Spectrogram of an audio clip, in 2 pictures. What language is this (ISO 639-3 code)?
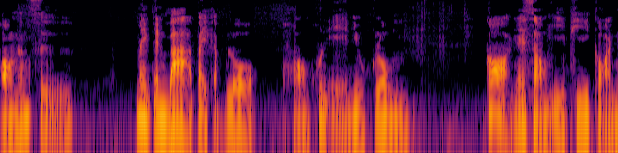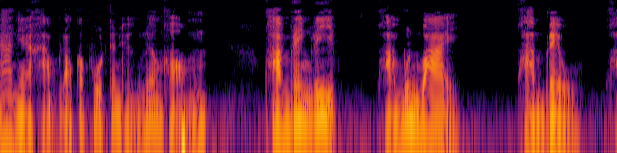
tha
